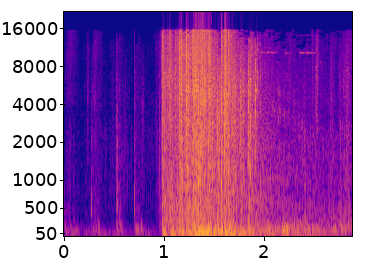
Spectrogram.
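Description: A loud gunshot blast booms and rings out.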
